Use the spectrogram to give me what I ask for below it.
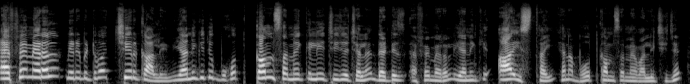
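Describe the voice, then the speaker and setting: A man's voice: high voice, expressive, no echo. Male vocabulary teacher, fond and coaxing with students, quizzes them and answers himself, dry close recording. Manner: calls students "my child" and "darling", asks and answers his own questions; mixes English terms into quick Hindi explanations. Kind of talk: exam vocabulary lesson.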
